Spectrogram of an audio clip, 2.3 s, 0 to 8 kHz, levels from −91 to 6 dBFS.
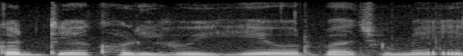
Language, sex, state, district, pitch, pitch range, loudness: Hindi, female, Chhattisgarh, Sukma, 155 Hz, 150-160 Hz, -19 LUFS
